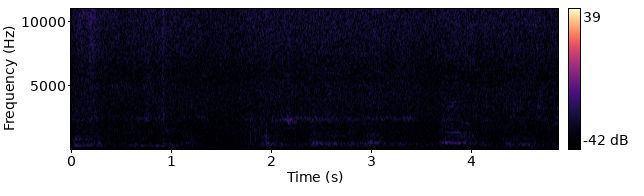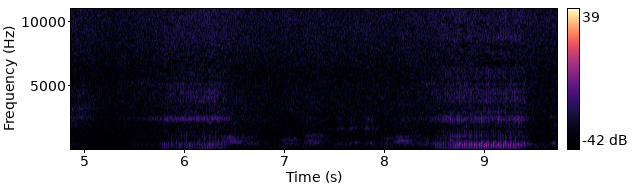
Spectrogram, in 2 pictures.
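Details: Pet dog asleep in a small room, snoring: soft breathy rasps build to two loud, coarse, rumbling snores near the end, the second deepest, over a low constant background hum.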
